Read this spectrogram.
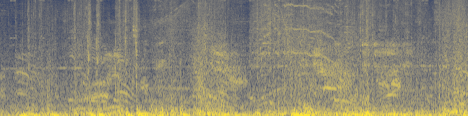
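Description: A video game gun fires rapid energy shots.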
